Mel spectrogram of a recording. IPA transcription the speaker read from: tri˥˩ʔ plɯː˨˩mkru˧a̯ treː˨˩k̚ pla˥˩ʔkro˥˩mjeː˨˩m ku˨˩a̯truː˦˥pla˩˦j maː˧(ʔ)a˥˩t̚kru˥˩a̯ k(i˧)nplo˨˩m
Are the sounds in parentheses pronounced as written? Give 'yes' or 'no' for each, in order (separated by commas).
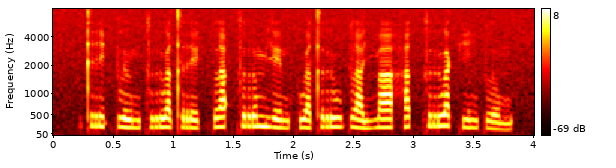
no, yes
